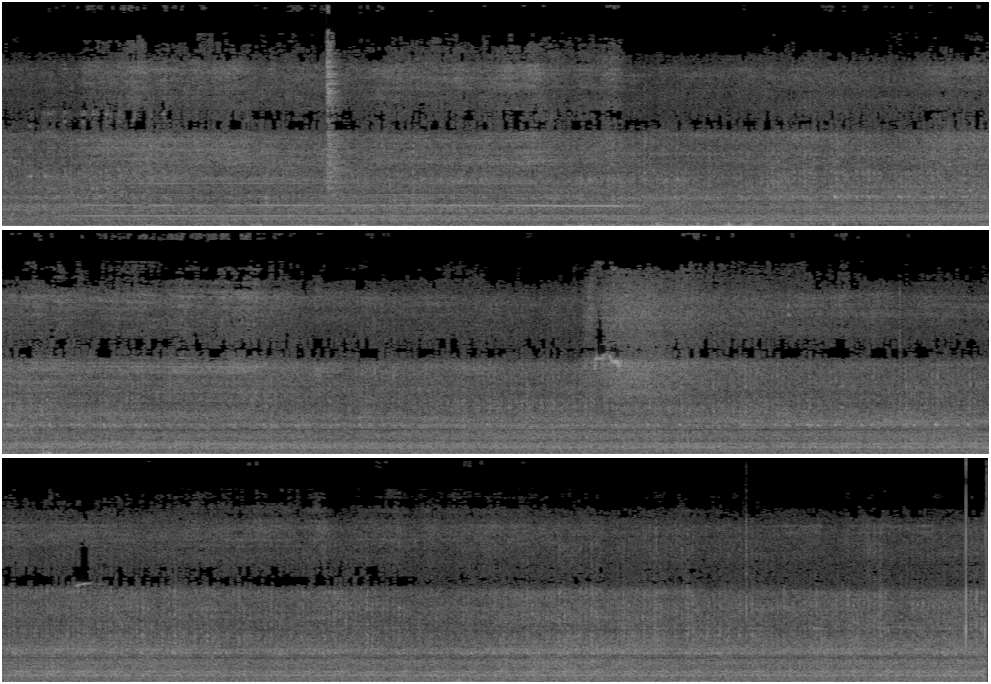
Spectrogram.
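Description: A train running on the tracks, a steady rumble throughout, with a faint high steady tone for a few seconds near the start.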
